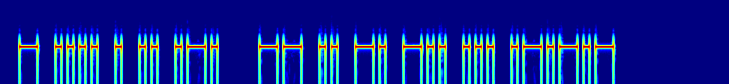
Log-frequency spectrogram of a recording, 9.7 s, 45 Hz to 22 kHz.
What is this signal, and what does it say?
Morse code, heard as a keyed tone, about 15 wpm, 700 Hz. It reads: THEIR MINDS.
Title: Easy Phrases 15wpm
